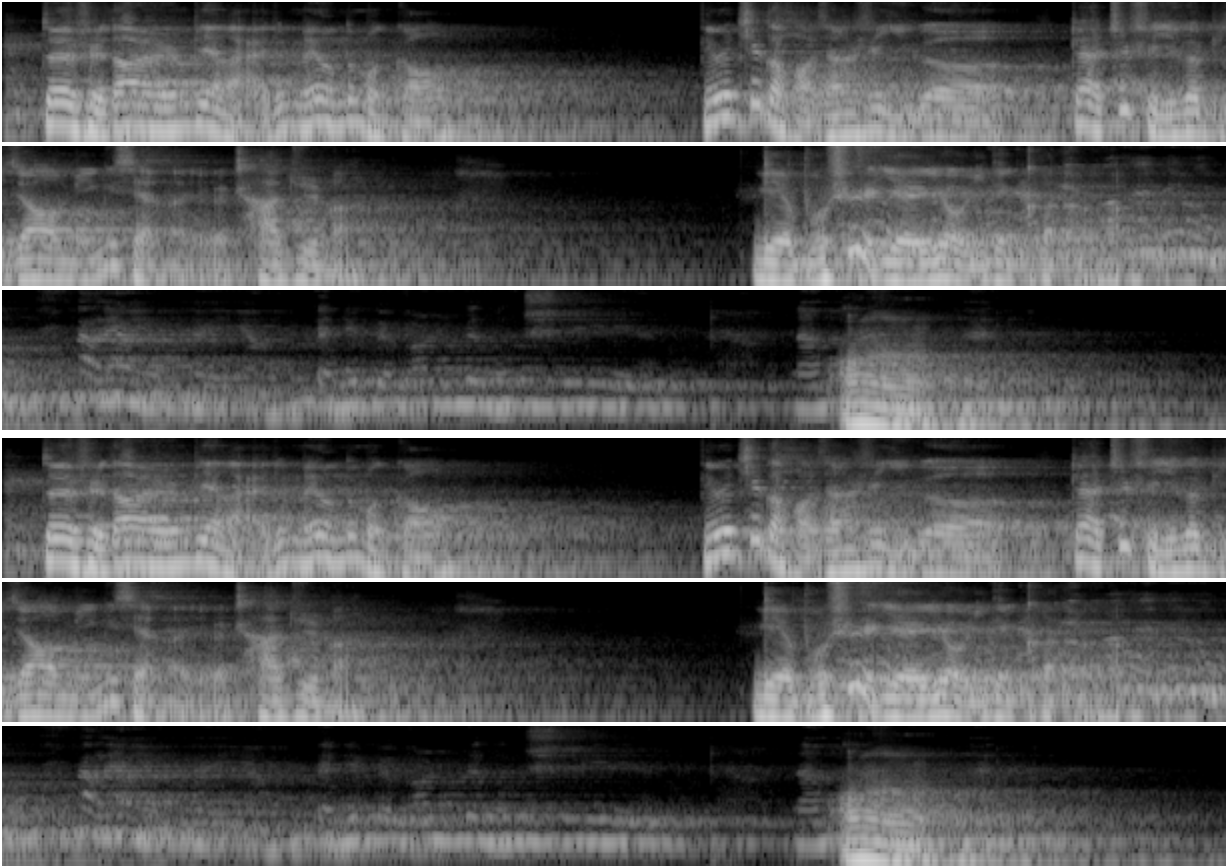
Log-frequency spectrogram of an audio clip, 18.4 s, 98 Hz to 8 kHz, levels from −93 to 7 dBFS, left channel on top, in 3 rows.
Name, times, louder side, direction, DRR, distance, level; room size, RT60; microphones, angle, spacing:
voice 1, 0.2-2.3 3.5-5.0 5.3-7.9 9.9-11.7 16.4-16.9, equal, 10° left, 3 dB, 0.9 m, -26 dB
voice 2, 4.2-4.6 10.3-15.6 16.2-17.6, equal, 85° left, -2 dB, 7.4 m, -40 dB
26.5 x 23.0 x 5.2 m, 3.0 s
head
